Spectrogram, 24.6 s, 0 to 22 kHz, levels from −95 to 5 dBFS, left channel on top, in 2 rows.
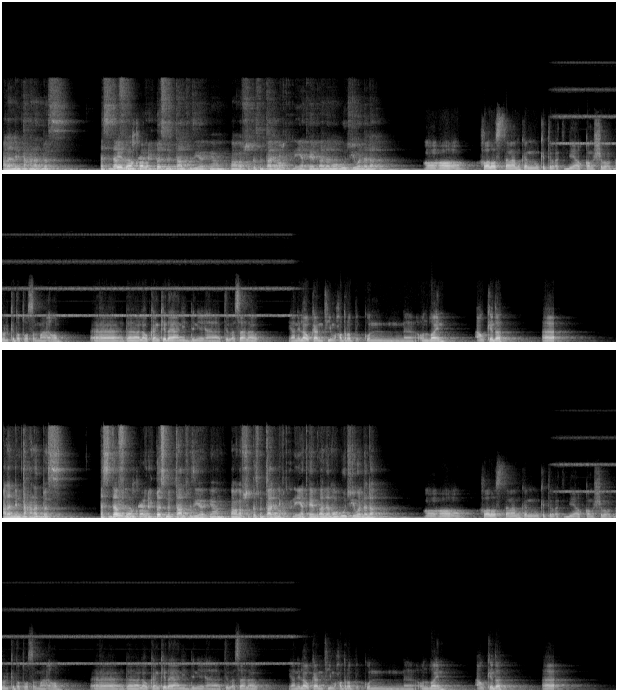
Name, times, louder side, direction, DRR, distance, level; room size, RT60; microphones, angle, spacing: voice 1, 0.0-1.1 2.0-7.6, right 3 dB, 85° right, 0.9 m, -22 dB
voice 2, 2.3-2.9 5.5-5.7 8.4-9.2 9.6-13.5 14.0-17.4 18.0-21.1 21.7-22.3 23.1-23.3, left 4 dB, 30° left, 0.4 m, -25 dB
sound 1, 10.9-18.1, left 5 dB, 85° left, 5.2 m, -48 dB
21.5 x 14.5 x 3.7 m
head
